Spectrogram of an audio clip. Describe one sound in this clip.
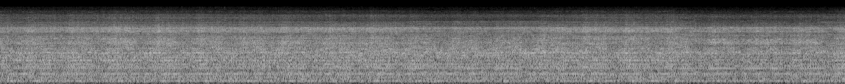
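A cutting tool scrapes against spinning metal with a steady hiss.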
